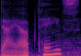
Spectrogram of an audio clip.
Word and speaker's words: dioptase: It is made up of five different copper-based elements, including malachite, chrysocolla, shatakite, smoky quartz, and dioptase? – Yes. – Did I say that correctly? – You did, yeah.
